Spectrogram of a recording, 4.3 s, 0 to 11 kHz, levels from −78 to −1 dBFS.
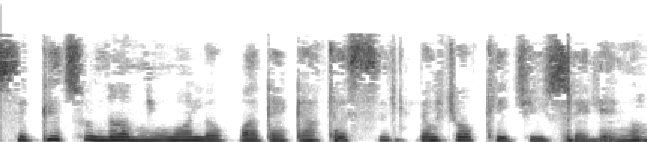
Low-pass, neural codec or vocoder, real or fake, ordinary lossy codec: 9.9 kHz; codec, 24 kHz, 0.9 kbps, WavTokenizer, medium music audio release; fake; MP3, 32 kbps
